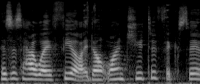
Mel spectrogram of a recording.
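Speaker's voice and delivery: ordinary delivery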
